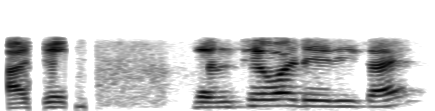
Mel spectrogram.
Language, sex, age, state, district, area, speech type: Marathi, male, 30-45, Maharashtra, Raigad, rural, conversation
